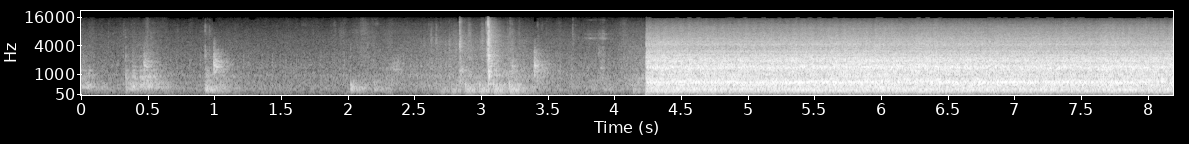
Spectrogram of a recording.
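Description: A few light metallic clicks and knocks as a short piece of round bar is fitted into a three-jaw lathe chuck. About four seconds in, a metal-turning lathe starts suddenly and runs steadily at a constant pitch while it turns down a short metal punch.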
